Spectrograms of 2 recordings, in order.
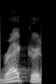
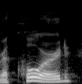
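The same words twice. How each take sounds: First: The stress is on the first syllable. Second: The stress is on the second syllable. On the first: "I'm stressing the first syllable" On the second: "the verb, I'm stressing the second syllable"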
